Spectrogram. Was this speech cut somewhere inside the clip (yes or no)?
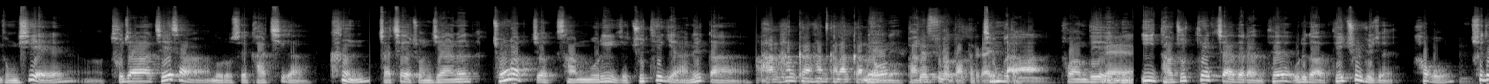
yes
